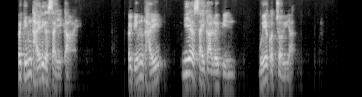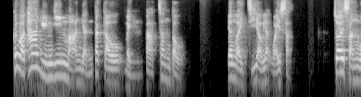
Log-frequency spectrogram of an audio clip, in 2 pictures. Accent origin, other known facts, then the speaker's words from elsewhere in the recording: China; 有时候去到几时才知道，我们中国人这句说话是这样的。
